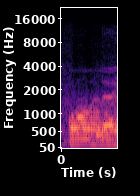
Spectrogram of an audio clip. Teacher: Kalau saya rasa tidak ada menjadi persoalan karena jelas di situ panjangnya ialah hanya di huruf ko, hanya huruf ko, gitu. Qala yang panjangnya, ko-nya hanya 2 harakat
